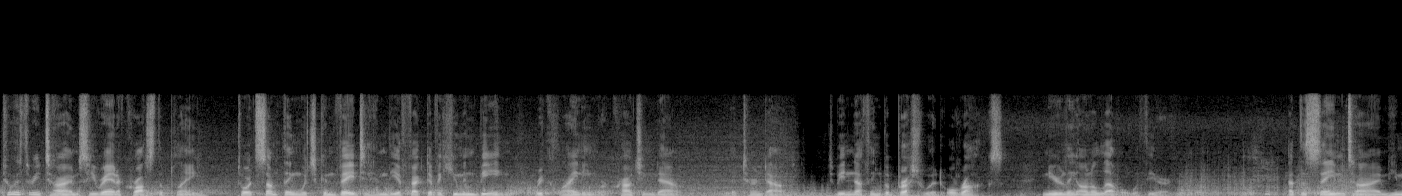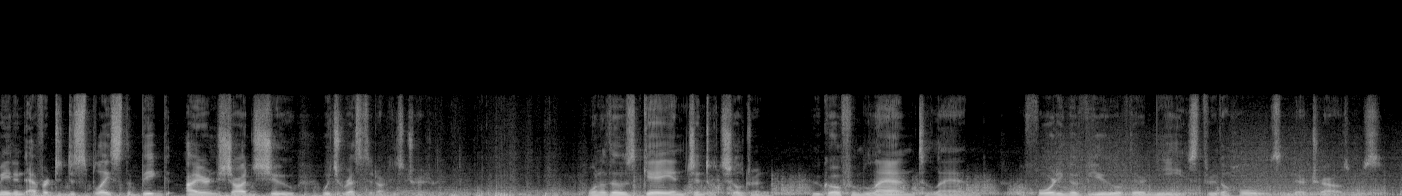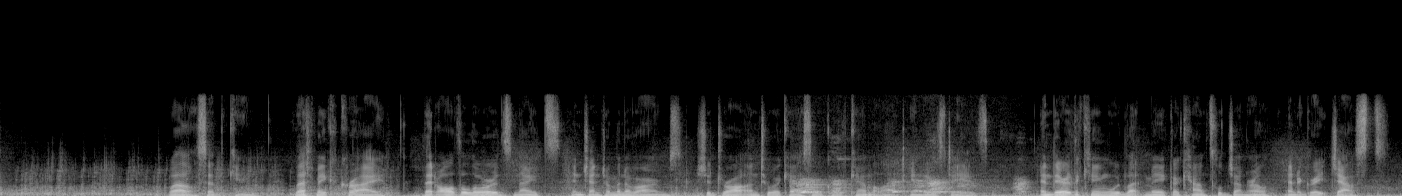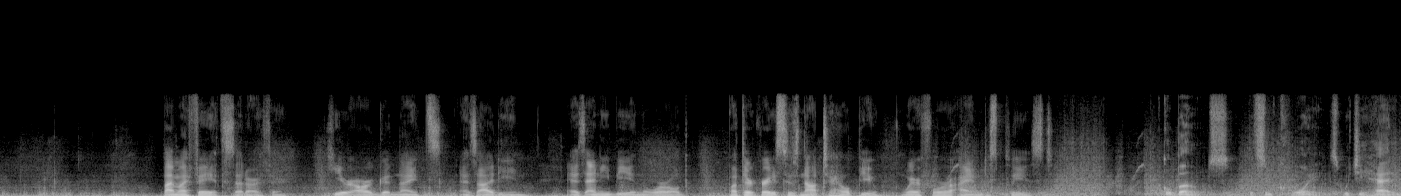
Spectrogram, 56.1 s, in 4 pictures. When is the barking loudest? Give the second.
36 s.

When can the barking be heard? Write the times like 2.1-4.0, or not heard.
35.9-38.4.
